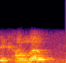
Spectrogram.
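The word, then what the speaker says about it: Zikomo: Hello is pronounced as Mona, thank you is Zakomo, village is Munsi, and food is Chakuda, water is Matza, and bed is Kama.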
